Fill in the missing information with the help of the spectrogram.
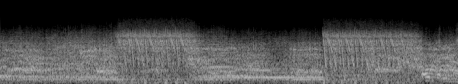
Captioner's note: astrogun firing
